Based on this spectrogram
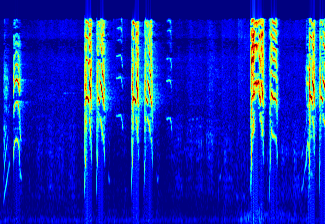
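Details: A single rising squeak from a green ringneck parrot, followed by repeated pairs of harsh screeches, with a soft low hum underneath.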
